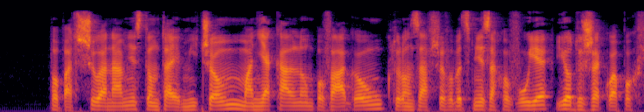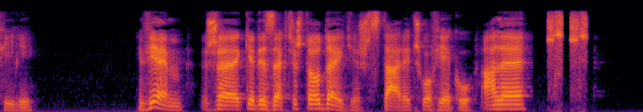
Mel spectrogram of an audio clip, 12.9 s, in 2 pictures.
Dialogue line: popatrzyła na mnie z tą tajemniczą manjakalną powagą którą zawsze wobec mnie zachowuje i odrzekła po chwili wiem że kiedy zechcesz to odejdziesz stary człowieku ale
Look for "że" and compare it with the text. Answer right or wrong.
right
